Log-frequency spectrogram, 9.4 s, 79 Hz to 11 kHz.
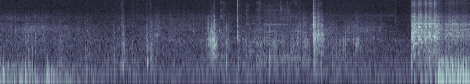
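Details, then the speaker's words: Suzuki GSX-R 600 with stock exhaust, running again after a week of diagnosis and repairs: a couple of throttle blips, then a higher steady rev with crisp, even pickup and no misfires. The engine sounds healthy revving. "Maybe we'll do a few revs right now so you guys can kind of hear what it sounds like. Let's do that. I want to set you guys over here. So this is a stock gsxr kind of exhaust here."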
